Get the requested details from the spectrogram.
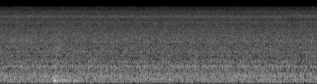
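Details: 2005 Chrysler Pacifica 3.5 L V6 at idle: steady, even idle hum with no knocks, ticks or whine; normal idle.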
